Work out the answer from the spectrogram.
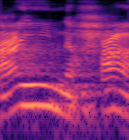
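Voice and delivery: আইন হা said from the middle of the throat. Shown as a demonstration. Teacher showing pupils where আইন হা is voiced. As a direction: squeeze আইন হা out of the mid-throat. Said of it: "হলকের মধ্যখান হইতে".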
